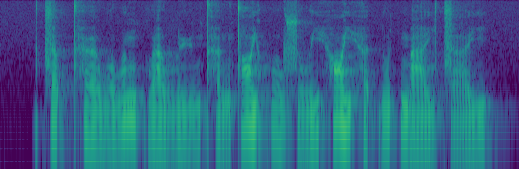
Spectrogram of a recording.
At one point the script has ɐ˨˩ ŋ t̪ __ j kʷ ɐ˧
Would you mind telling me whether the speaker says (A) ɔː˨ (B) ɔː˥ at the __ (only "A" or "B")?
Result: B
